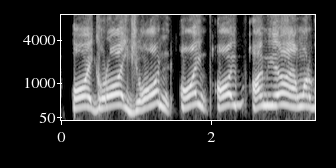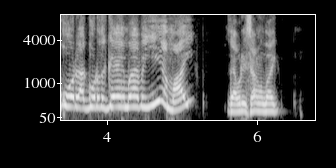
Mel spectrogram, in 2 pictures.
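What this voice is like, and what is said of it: Bad put-on Australian accent. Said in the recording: “That's an Australian. ... an Australian Irishman ... that fucking accent, man. that was horrible.”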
